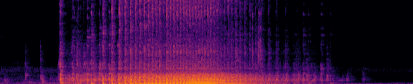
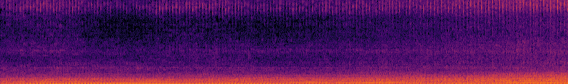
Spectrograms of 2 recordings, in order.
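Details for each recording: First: Toro lawn mower, cold start after earlier priming: one pull fires it, revving rough for about two seconds before fading and dying; hard starting when cold. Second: Toro lawn mower single-cylinder engine on cold start after priming and backfiring: runs steadily at a fast, even beat with slight speed wander; normal running once started.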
